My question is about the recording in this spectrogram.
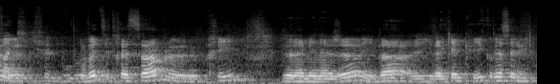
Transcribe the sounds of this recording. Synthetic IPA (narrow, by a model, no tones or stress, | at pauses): ãɡkifɛb̃ɑ̃fɛt̪sɛt̪χɛsɛ̃plələpχi | d̪əlamenaʒœːʁilvaøilvakalkʲylekɔ̃bjɛ̃salɥi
